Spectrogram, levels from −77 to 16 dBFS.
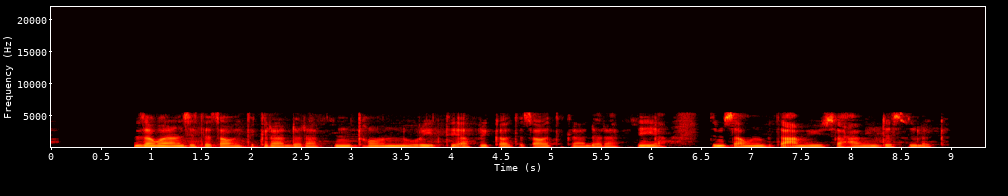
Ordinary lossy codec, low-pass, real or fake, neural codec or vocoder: MP3, 48 kbps; 5.4 kHz; real; none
